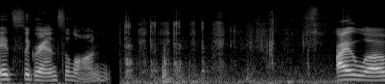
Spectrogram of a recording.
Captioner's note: scissors cutting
